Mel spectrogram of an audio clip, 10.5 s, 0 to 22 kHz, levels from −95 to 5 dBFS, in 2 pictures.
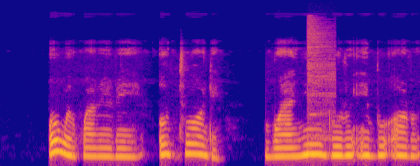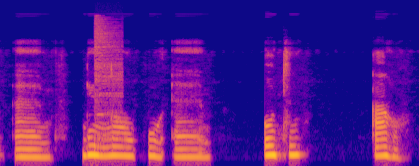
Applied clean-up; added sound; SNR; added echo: none; Cymbal; 10 dB; none.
